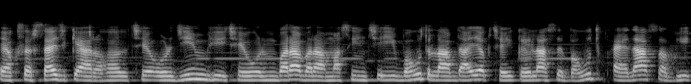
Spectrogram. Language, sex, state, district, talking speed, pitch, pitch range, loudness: Maithili, female, Bihar, Darbhanga, 190 wpm, 200 Hz, 190-215 Hz, -18 LUFS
